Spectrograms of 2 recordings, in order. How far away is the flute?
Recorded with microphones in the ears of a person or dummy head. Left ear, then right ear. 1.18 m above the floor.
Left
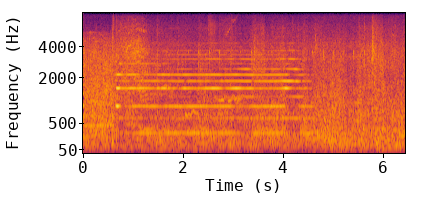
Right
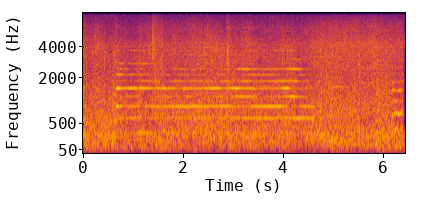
About 6.5 m.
